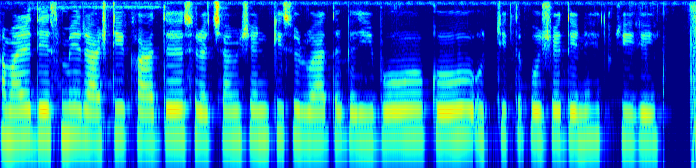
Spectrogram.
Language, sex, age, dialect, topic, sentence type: Hindi, female, 18-24, Marwari Dhudhari, agriculture, statement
